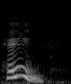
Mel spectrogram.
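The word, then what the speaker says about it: הן: Then they or them feminine is, it's got a tsere there. How do you think you pronounce that? How do you think you pronounce that? Tsere. Anybody want to venture a guess? Hey. Hain. Hain. It's a hey. Hain.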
